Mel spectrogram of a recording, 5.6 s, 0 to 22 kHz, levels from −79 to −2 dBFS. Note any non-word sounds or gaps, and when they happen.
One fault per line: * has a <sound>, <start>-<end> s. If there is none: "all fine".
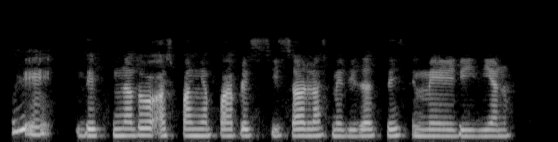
all fine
